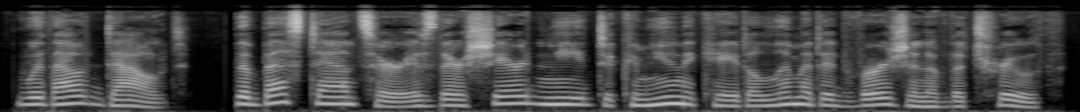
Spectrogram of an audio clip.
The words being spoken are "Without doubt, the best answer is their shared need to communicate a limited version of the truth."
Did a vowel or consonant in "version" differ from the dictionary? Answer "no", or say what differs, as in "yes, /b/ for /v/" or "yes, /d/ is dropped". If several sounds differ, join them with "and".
no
